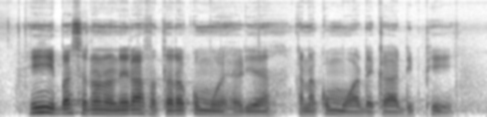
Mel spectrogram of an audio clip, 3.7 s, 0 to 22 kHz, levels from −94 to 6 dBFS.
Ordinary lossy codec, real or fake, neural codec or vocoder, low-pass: none; real; none; none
